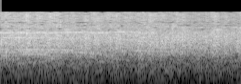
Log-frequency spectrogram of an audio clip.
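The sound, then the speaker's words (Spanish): Theatre audience ovation at Teatro Caras y Caretas, a loud, dense wash of clapping that holds steady and even throughout. “Vamos a saludar con una ovación a Patricio Bartón.”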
